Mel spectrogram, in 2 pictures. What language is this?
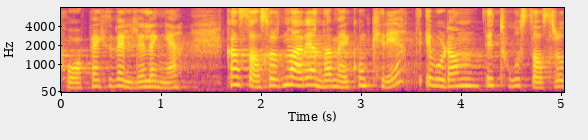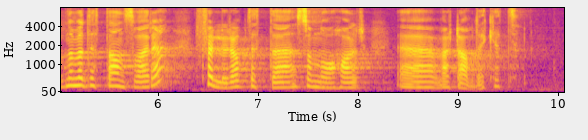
Norwegian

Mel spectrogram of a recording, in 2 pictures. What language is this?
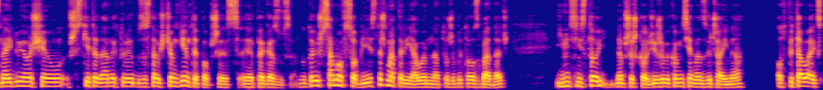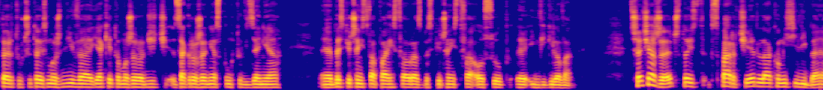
Polish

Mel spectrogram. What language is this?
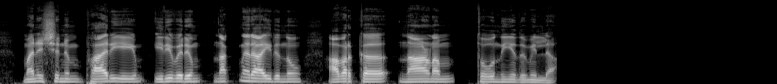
Malayalam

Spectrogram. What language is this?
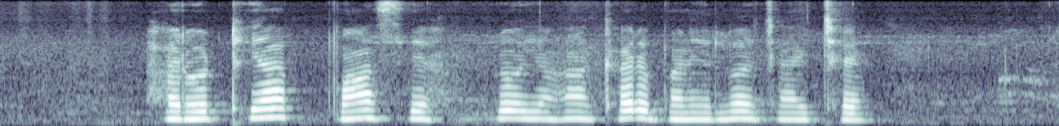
Maithili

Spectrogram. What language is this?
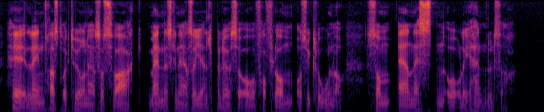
Norwegian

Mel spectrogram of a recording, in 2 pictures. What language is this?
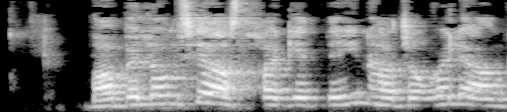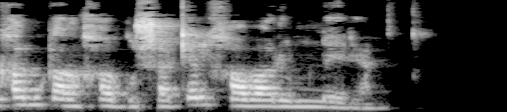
Armenian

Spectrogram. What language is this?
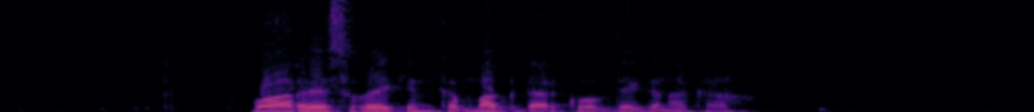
Ormuri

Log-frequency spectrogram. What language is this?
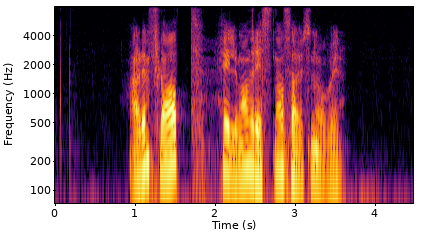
Norwegian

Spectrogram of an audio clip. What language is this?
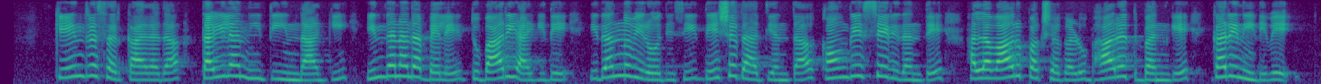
Kannada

